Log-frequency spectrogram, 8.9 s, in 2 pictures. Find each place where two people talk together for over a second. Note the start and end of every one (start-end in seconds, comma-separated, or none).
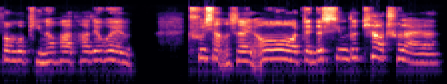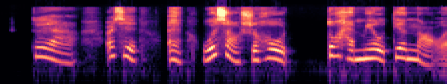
none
